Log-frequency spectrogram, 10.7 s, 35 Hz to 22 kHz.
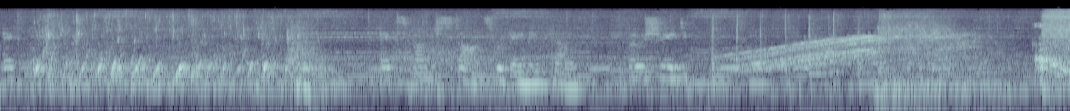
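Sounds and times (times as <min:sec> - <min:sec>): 
rehydrate water ability effect bubbling and splashing in a turn-based video game: 0:00.1 - 0:03.7
speech: 0:04.1 - 0:09.5, 0:10.3 - 0:10.6.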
